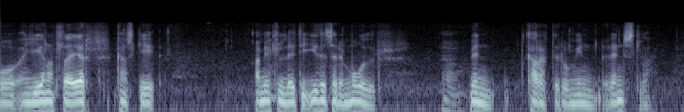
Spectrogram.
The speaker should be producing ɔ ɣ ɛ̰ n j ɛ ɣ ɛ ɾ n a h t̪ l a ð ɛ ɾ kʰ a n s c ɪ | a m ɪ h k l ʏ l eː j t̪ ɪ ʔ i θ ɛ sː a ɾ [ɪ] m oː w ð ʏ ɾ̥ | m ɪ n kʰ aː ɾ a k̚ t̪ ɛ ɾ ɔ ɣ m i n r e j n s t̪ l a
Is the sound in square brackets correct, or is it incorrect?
correct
